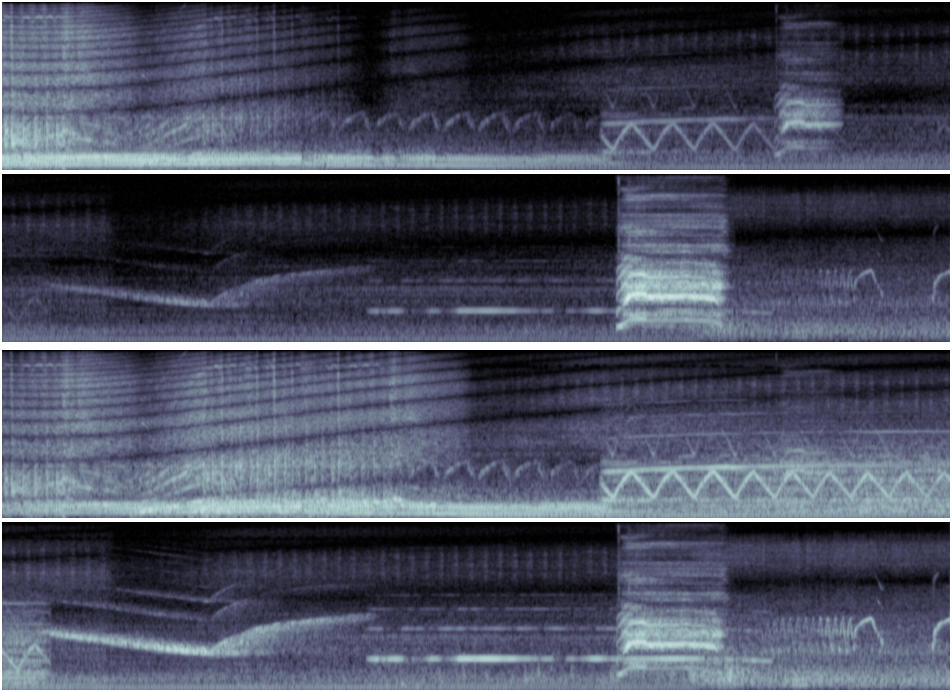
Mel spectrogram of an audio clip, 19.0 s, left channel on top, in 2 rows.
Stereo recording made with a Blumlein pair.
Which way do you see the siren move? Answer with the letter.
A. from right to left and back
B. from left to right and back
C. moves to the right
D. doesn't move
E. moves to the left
C.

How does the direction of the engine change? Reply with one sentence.
In this clip you hear the engine travel towards the right.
